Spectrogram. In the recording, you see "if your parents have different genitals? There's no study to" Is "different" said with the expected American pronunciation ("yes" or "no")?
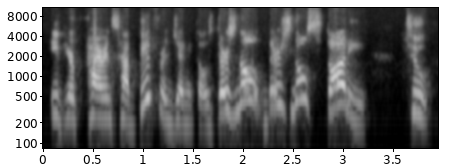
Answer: yes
